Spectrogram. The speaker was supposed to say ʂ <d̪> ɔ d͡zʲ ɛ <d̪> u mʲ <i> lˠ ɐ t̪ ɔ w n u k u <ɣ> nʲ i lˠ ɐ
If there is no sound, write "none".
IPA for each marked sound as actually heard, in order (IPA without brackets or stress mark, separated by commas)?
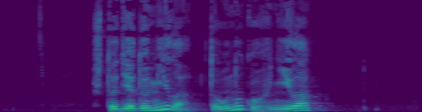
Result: t̪, d̪, i, ɣ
